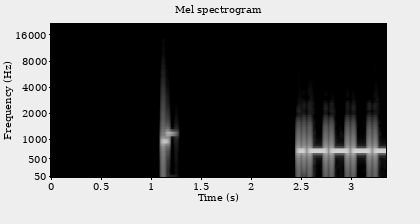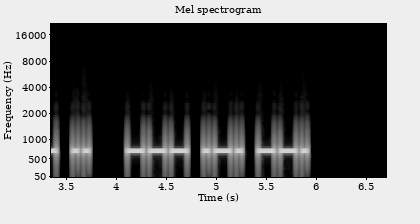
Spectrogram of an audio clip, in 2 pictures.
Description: Morse code, heard as a keyed tone, about 22 wpm, 700 Hz. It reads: 1I ORG
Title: Winter Field Day Exchanges Encore 22wpm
